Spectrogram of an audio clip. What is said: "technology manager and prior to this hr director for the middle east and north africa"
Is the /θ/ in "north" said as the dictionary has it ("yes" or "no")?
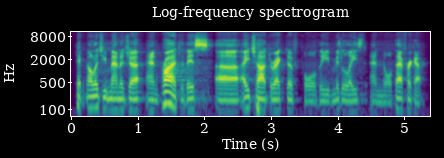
yes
